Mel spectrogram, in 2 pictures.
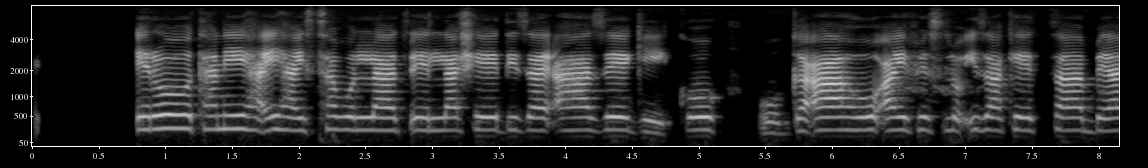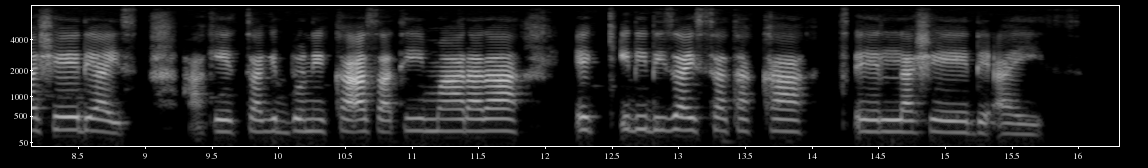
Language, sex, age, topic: Gamo, male, 18-24, government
